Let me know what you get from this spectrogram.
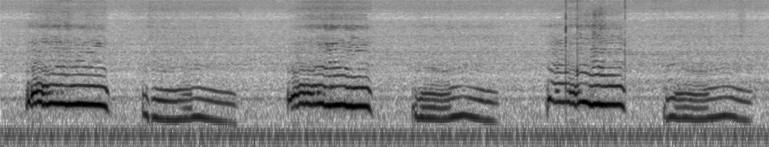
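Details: Domestic cat asleep among rescued housemates in a cat pile, snoring with a squeaky, whistling tone; six regular snores alternate between a higher piping note and a lower wavering one, roughly every two seconds, over a faint indoor hum.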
